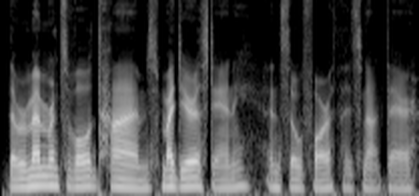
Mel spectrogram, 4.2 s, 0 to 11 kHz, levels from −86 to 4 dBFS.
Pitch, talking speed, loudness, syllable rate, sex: 100 Hz, 170 wpm, -20 LUFS, 5.7 syllables/s, male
